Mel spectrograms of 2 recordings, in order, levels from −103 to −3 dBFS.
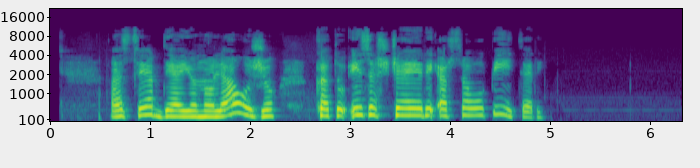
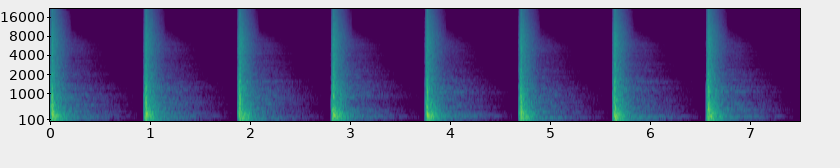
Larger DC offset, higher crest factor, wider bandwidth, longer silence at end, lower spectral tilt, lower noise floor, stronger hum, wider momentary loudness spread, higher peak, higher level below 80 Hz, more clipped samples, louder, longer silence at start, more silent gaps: neither; second, 16 dB vs 28 dB; second, 10 kHz vs over 20 kHz; first, 1.4 s vs 0.75 s; first, -6.5 dB/octave vs -5 dB/octave; about the same, -73 dBFS vs -75 dBFS; neither; second, 10 LU vs 18 LU; first, 0 dBFS vs -10 dBFS; second, -64 dBFS vs -52 dBFS; neither; first, -16 LUFS vs -35 LUFS; first, 0.6 s vs 0 s; second, none vs 0.88-0.93 s, 1.81-1.87 s, 2.76-2.81 s, 3.69-3.75 s, 4.64-4.69 s, 5.58-5.62 s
